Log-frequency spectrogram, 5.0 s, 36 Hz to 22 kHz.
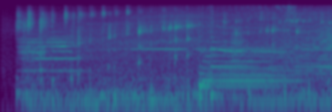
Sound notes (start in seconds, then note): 0.2 traffic horns blaring; 0.2 uptempo music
